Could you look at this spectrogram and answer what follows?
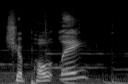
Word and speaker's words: chipotle: sister-in-law sam she pronounces chipotle like chipotle so instead of ch she pronounces it sh and for some reason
